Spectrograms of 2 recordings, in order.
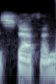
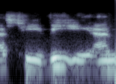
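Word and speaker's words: Stephen: P 22589 or Brandon plumbley always called me Stefan which I did not like because sometimes he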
